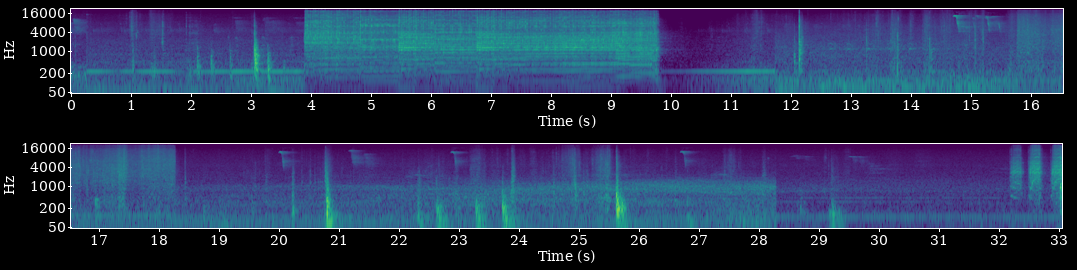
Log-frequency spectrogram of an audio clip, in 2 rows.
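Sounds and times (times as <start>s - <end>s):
wood knocks: 2.0s - 3.6s, 20.2s - 21.2s, 22.3s - 27.0s
impact driver hammering screw: 32.2s - 33.0s.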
